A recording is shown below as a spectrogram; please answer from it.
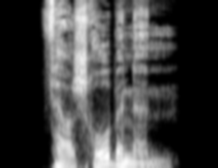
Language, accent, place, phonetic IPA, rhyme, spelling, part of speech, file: German, Germany, Berlin, [fɐˈʃʁoːbənən], -oːbənən, verschrobenen, adjective, De-verschrobenen.ogg
- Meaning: inflection of verschroben: 1. strong genitive masculine/neuter singular 2. weak/mixed genitive/dative all-gender singular 3. strong/weak/mixed accusative masculine singular 4. strong dative plural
